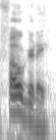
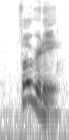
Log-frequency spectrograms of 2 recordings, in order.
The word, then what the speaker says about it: Fogarty: Is that how you say it? Fogarty. Fogarty. Yeah, just like John Fogarty of Just CCR. like John Fogarty. One letter spelling difference.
